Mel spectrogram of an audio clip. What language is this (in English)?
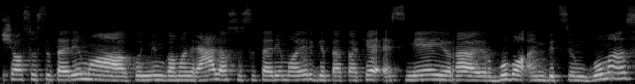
Lithuanian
